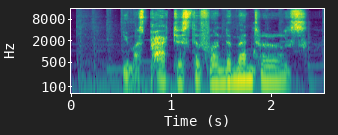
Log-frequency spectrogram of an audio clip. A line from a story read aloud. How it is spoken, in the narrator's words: I whisper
